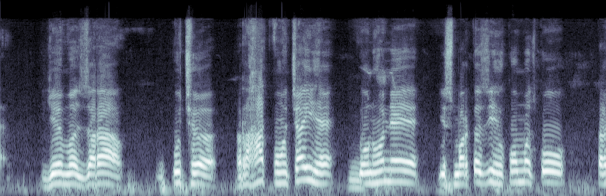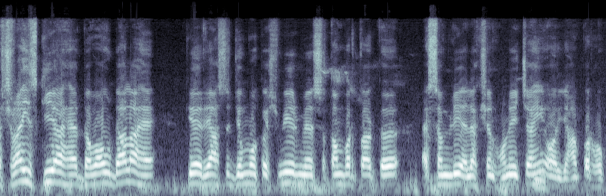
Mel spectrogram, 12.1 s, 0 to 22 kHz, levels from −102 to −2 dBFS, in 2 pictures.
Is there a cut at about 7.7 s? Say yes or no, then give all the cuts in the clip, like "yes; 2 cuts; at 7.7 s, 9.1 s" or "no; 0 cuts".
no; 0 cuts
